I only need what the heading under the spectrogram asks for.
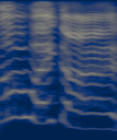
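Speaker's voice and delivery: very high, excited, gushing puppy voice. Streamer describes reacting when viewers' pets appear on camera: ridiculously high-pitched voice. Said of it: "ridiculously high pitched".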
